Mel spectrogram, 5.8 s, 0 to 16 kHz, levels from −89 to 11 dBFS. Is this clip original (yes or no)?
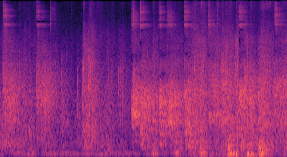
yes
